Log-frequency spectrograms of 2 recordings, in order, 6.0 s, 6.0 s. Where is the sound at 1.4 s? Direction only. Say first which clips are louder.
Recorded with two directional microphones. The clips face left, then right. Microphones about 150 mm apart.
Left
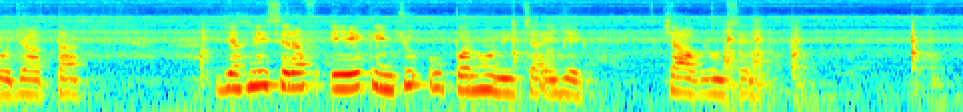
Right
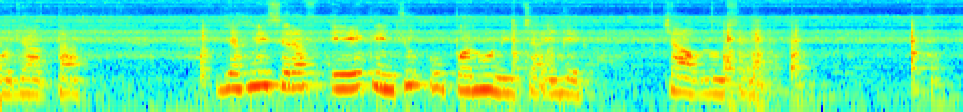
Left 5 dB; 70° left (ahead or behind).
